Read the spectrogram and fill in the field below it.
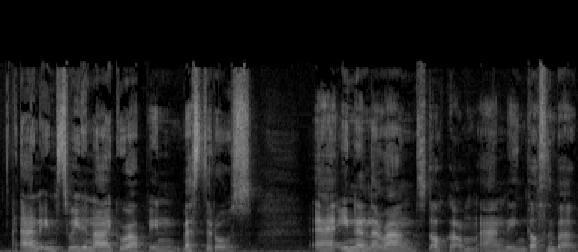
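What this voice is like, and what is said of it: Swedish-accented English, mixed influences. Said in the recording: “my Swedish accent is a mix of all those places ... my English accent is a lovely blend of all these places”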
